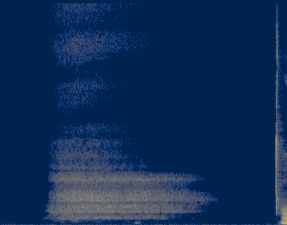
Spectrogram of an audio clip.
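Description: A woman's long, audible breath through the mouth, about two and a half seconds of breathy air. It starts about a second in and fades away.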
